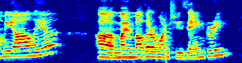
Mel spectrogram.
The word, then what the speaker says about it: Alia: It's actually pronounced Alia. That is Okay. the correct way, but it's just been easier as a child, like growing up, for people to just say Aaliyah.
